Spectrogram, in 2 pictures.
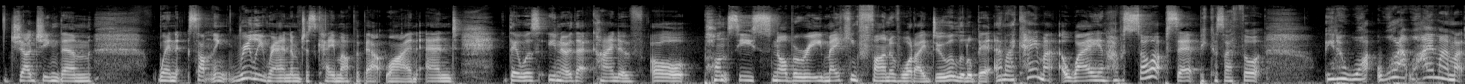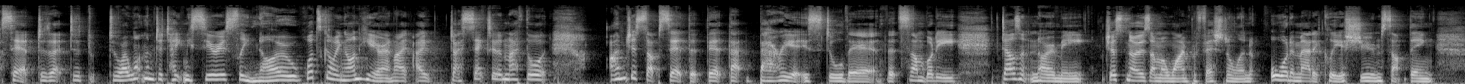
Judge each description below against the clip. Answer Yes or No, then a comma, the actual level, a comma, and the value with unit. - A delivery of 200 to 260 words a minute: Yes, fast, 205 wpm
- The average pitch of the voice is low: No, medium, 170 Hz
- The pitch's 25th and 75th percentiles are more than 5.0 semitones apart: Yes, wide, 5.5 semitones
